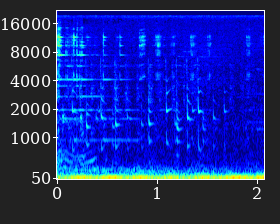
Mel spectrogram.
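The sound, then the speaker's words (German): A Biomaris bottle and champagne glasses rattle and clink rapidly on a tray, a quick jittery chatter of small glassy taps over a steady low rumble, with no voices. “Die Biomaris-Flasche beginnt zu tanzen. Und die Gläser auf dem Tablett. Die Champagnergläser von dem Empfang vorhin.”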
